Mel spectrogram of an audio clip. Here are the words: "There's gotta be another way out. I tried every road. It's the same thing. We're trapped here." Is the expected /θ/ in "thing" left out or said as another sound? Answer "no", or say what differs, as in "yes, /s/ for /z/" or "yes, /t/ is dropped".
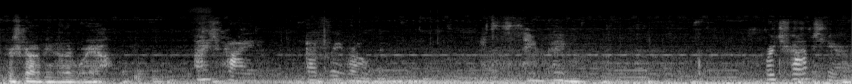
no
